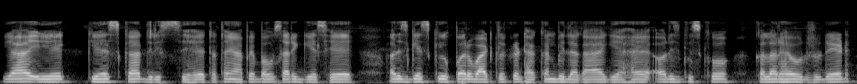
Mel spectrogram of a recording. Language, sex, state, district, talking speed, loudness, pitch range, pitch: Hindi, male, Jharkhand, Garhwa, 240 wpm, -19 LUFS, 115-125 Hz, 120 Hz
